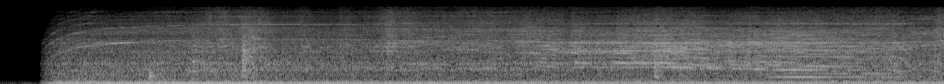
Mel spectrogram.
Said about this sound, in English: Well, you see them now off of I-95 looking toward the ocean. You can hear the noise filling some of our neighborhoods. Construction cranes dotting our skylines and hammers fixing and building homes.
